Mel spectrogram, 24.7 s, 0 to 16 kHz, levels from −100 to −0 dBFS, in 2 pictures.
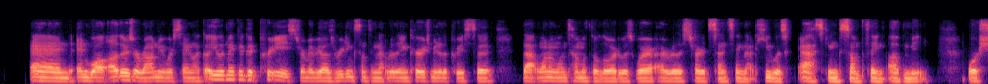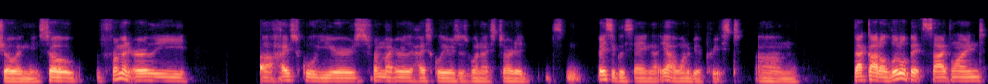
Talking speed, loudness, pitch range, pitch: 210 wpm, -22 LUFS, 95-110 Hz, 100 Hz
